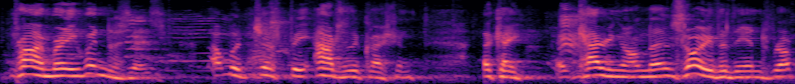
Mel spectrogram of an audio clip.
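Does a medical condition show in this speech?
Yes: motor neurone disease; uses wheelchair.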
